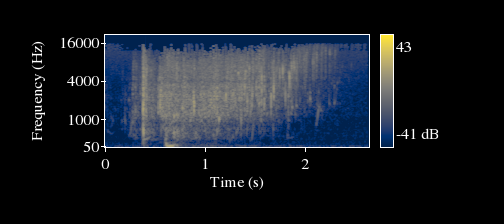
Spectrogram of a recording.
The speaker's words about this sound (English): If you startle them, you may hear the resounding splash made by their flat tail striking the surface of the water.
